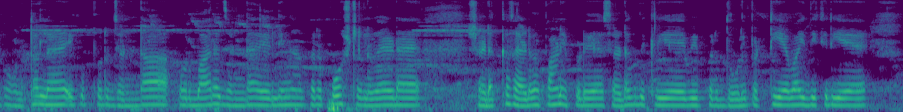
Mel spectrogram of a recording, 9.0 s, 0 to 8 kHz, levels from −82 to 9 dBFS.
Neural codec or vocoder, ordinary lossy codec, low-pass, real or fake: none; none; none; real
